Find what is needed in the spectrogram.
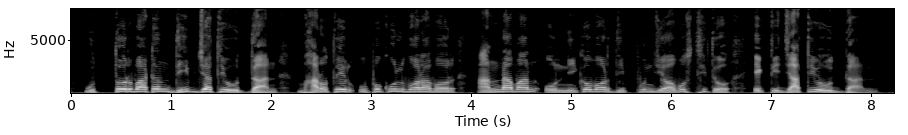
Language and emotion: Bengali, neutral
